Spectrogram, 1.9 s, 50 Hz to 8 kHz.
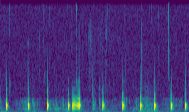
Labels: {"label": "biophony, knock croak", "recorder": "SoundTrap 300"}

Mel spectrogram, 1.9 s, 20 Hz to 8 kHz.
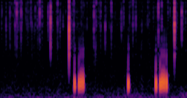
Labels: {"label": "biophony, knock croak", "recorder": "SoundTrap 300"}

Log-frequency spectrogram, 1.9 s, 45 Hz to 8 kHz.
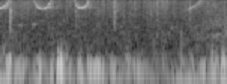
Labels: {"label": "biophony, dolphin", "recorder": "SoundTrap 500"}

